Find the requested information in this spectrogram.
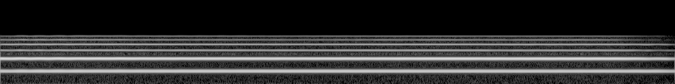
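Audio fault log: Nothing stood out on listening to this music, which reaches the ear through a call path whose telephone-band codec leaves nothing above 4 kHz.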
